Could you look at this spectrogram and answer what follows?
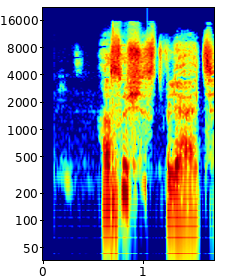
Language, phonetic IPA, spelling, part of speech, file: Russian, [ɐsʊɕːɪstˈvlʲætʲ], осуществлять, verb, Ru-осуществлять.ogg
- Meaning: 1. to realize, to accomplish, to fulfill, to put into practice 2. to carry out, to implement 3. to exercise (in terms of rights or control)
